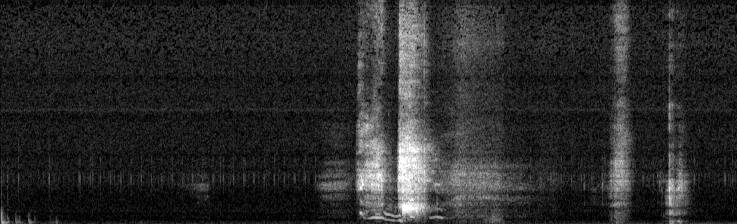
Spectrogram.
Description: I’ve never sneezed this much in such a short time, haha.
